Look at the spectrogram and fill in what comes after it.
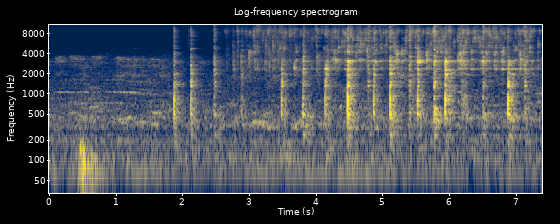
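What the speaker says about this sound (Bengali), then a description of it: "শুকনো মরিচটা একটু ভেজে নিলাম" Dried red chillies frying in hot oil on a gas stove for a village-style dal and greens dish, popping and crackling in quick, uneven bursts that grow busier over a low sizzle.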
